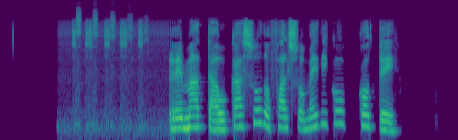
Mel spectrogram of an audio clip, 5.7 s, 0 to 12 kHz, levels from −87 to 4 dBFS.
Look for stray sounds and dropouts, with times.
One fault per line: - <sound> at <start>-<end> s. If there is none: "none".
- laugh at 0.9-1.9 s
